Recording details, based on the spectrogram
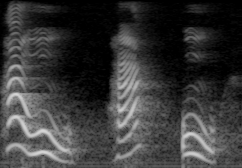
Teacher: Sílaba tônica, U. É uma oxítona prosódica.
